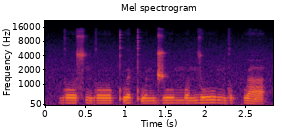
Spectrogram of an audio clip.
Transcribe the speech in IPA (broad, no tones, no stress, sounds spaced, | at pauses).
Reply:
ɡ oː s ŋ ɡ oː kʷʼ ɛ kʷʼ ə˞ n d͡ʒ uː m o n z uː ŋ ɡ o kʷ a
